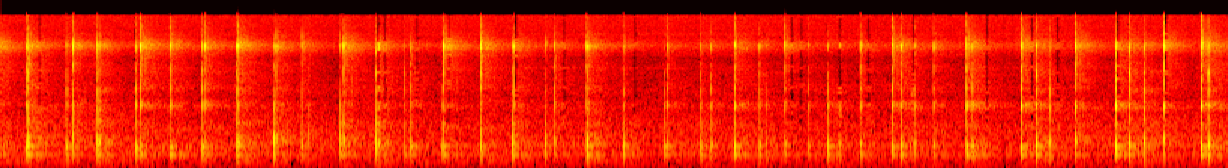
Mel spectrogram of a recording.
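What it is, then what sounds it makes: Full plastic jar. A medium white plastic leave-in conditioner jar with an orange label, filled, is held and tapped with long dark painted nails. About forty quick, dry, clicky taps land in an uneven rhythm, each with a hollow mid-pitched tone that dies away almost instantly.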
